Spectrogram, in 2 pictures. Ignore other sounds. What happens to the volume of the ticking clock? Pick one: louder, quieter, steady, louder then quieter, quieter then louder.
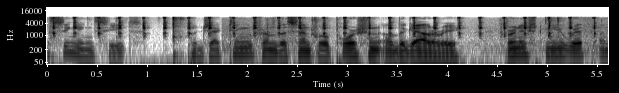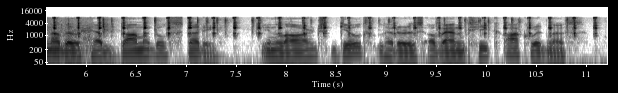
quieter.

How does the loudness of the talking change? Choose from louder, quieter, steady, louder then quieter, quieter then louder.
louder then quieter.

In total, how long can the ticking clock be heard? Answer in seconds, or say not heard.
11 s.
